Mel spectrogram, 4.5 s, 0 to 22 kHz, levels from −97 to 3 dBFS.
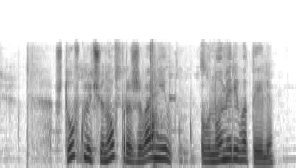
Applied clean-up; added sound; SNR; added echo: neural mask model RNNoise.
